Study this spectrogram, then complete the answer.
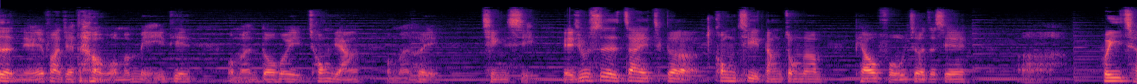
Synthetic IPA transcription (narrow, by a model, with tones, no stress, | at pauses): ni˨˩e˥˩fa˥t͡ɕɥɛ˧˥t̪ɑ˥˩ʊwɔ˨˩mə˧˦nme˨˩ɪi˥˩t̪ʰjɛ˥n | wɔ˨˩mə˦nt̪o˥ʊxwe˥˩ɪʈ͡ʂʰʊ˥ŋljɑ˧˥ŋ | wɔ˨˩mə˦nxwe˥˩ɪ | t͡ɕʰi˥ŋɕḭ˨˩˦ | jɛ˨˩t͡ɕjo˥˧ʊʂɻ̩˥˧t͡sa˥˧ɪʈ͡ʂɤ˥˩ɡə˨kʰʊ˥˧ŋt͡ɕʰi˥˧t̪ɑ˥ŋʈ͡ʂʊ˥ŋnə˨ | pʰjɑ˥ʊfu˧˥ʈ͡ʂɤ˥˧ʈ͡ʂɤ˥˩ɕjɛ˥ | ə̰˨˩ | xwe˥ɪʈ͡ʂʰə˦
